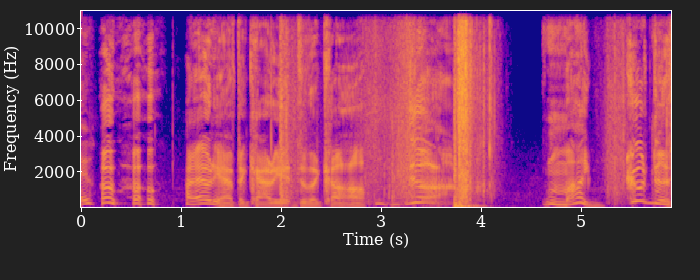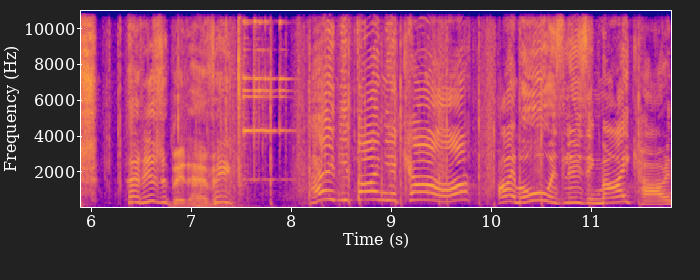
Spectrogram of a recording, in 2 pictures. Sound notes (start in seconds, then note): 3.7 thuds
